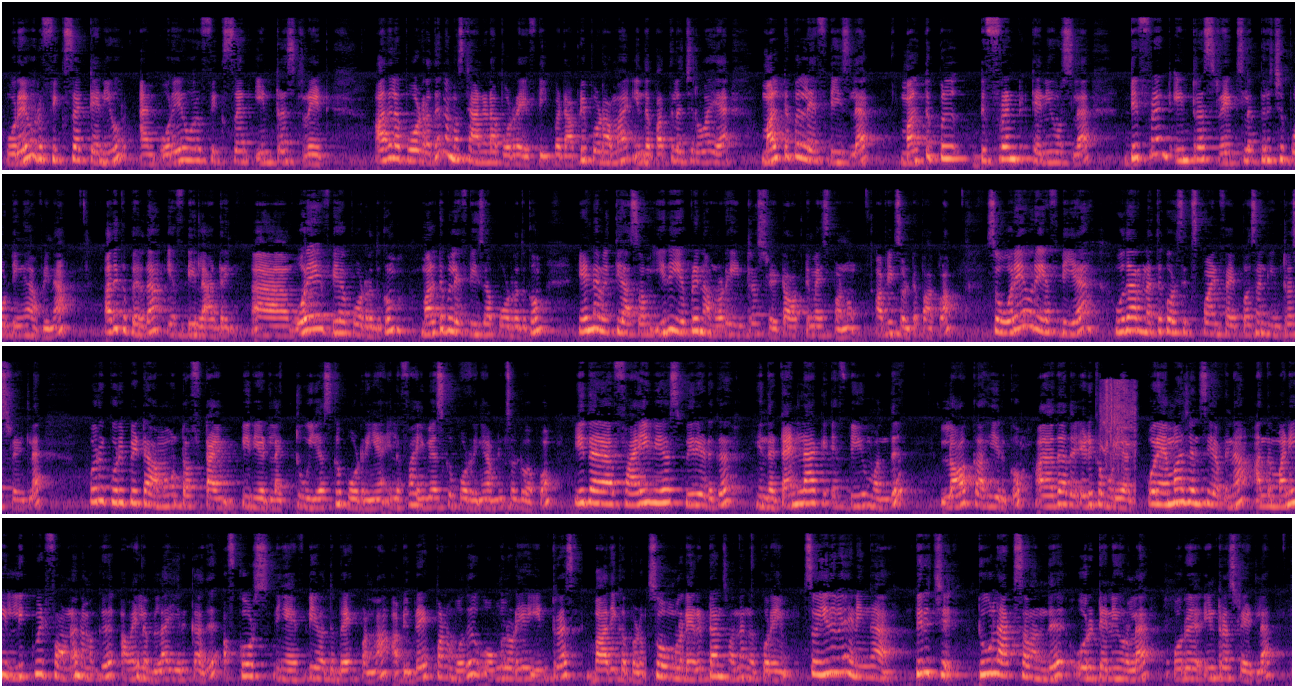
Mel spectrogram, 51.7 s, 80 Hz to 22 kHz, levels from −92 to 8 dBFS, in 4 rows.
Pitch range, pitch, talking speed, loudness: 210-280 Hz, 255 Hz, 145 wpm, -22 LUFS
